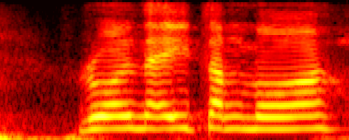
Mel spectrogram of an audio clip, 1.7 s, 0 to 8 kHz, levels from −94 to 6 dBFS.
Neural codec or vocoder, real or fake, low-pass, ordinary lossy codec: autoencoder, 48 kHz, 32 numbers a frame, DAC-VAE, trained on Japanese speech; fake; 7.2 kHz; Opus, 32 kbps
